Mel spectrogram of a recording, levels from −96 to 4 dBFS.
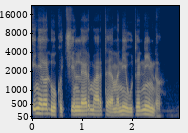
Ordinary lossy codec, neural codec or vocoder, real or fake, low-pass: none; codec, 44.1 kHz, 7.8 kbps, DAC; fake; none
